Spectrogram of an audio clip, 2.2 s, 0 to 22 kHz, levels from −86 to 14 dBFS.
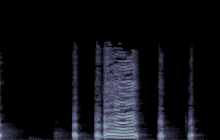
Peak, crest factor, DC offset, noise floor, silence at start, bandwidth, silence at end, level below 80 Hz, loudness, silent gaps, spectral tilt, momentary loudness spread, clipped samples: -10 dBFS; 16 dB; under 0.1%; -65 dBFS; 0.7 s; 15.5 kHz; 0.25 s; -68 dBFS; -24 LUFS; none; 0 dB/octave; 15 LU; under 0.1%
